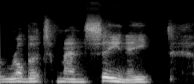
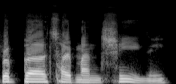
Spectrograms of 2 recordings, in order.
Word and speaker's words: Roberto Mancini: 2011, Manchester City manager Robert Mancini learnt a painful lesson. You've pronounced that very wrong, but I'll let you have it. It's Roberto Mancini.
